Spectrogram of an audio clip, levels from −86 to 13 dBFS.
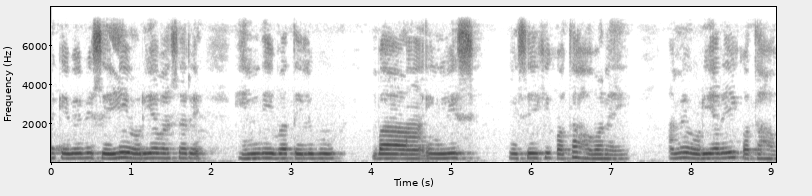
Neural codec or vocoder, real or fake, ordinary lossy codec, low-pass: none; real; none; 7.2 kHz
